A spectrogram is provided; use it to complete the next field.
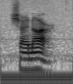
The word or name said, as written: shienar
